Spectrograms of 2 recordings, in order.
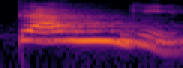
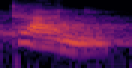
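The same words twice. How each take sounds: First: टैंगी with an audible g after the nasal; G sounded in टैंगी. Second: टैनी with the g dropped after the n; light, silent G. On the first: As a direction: say टैंगी loud, with its g pronounced. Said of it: "ये जी जो है थोड़ा सा light pronounce होता है". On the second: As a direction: say टैनी low, as "tan-ee", no hard g. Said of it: "थोड़ा सा light pronounce होता है". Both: Shown as a demonstration.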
